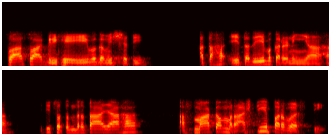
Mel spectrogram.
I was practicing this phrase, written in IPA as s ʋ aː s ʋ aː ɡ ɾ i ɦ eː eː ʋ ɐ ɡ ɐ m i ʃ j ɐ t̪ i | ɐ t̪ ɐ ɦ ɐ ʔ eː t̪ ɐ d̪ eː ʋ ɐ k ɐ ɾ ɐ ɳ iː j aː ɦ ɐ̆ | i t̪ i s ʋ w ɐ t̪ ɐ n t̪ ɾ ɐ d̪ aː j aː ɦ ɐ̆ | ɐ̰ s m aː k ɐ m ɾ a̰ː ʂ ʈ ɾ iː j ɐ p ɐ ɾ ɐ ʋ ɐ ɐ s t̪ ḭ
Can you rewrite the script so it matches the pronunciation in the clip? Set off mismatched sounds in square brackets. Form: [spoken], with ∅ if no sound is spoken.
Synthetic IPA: s ʋ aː s ʋ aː ɡ ɾ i ɦ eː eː ʋ ɐ ɡ ɐ m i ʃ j ɐ t̪ i | ɐ t̪ ɐ ɦ ɐ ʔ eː t̪ ɐ d̪ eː ʋ ɐ k ɐ ɾ ɐ ɳ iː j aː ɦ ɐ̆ | i t̪ i s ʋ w ɐ t̪ ɐ n t̪ ɾ ɐ [t̪] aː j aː ɦ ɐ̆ | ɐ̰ s m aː k ɐ m ɾ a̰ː ʂ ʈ ɾ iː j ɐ p ɐ ɾ ɐ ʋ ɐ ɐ s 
